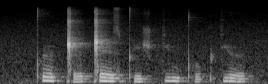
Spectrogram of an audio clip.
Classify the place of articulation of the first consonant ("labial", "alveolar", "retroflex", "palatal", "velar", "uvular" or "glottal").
labial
